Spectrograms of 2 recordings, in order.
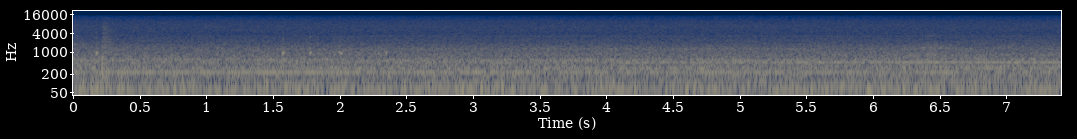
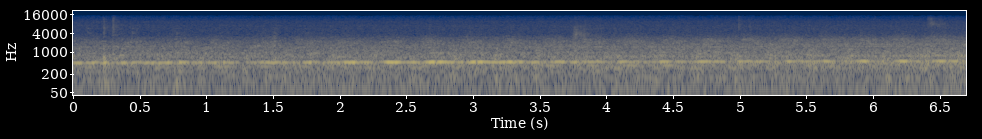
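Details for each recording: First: Safer-made Airmaster industrial ceiling fan, revived after stiff bearings and a blown capacitor, turning slowly on low through a solid-state speed control at about 0.19 A. Quiet, steady hum with a buzzing tone. Motor buzz from the solid-state control; varnishing the windings is suggested as the fix. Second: Restored Safer-made Airmaster industrial ceiling fan with steel blades, a stamped steel motor and a replaced capacitor after a stiff-bearing seizure. Winding up on high as current drops from 0.73 A: smooth steady whoosh, even tone near 500 Hz, no knocks; healthy.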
